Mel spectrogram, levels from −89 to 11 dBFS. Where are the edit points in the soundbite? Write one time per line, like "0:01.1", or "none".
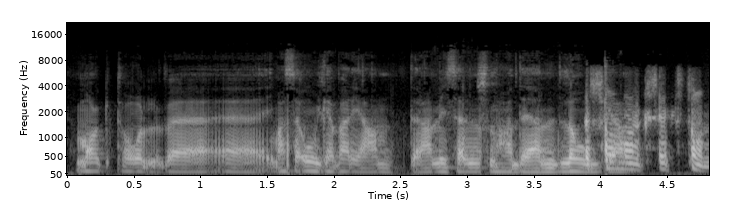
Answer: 0:01.5
0:03.1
